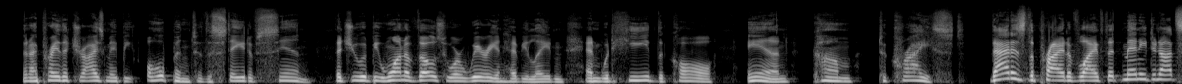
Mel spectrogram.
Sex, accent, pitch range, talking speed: male, American, 135-180 Hz, 235 wpm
